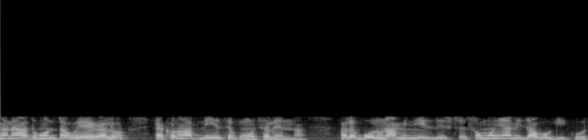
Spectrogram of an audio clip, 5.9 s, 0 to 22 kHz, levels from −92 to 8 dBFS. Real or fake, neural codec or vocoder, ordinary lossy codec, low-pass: real; none; AAC, 32 kbps; 3.6 kHz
